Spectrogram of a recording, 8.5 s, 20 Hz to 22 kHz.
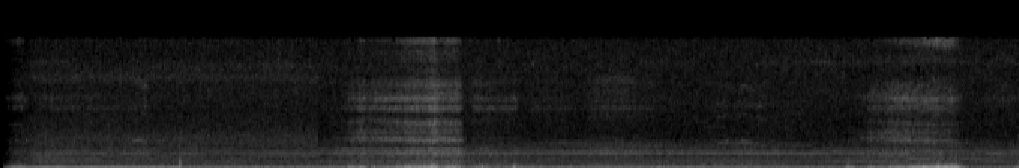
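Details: A 10 lb Bichon mix sleeps in someone's arm, giving soft, airy snoring breaths about four seconds apart; a loud low thump opens the recording, with a faint steady hum in the background.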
